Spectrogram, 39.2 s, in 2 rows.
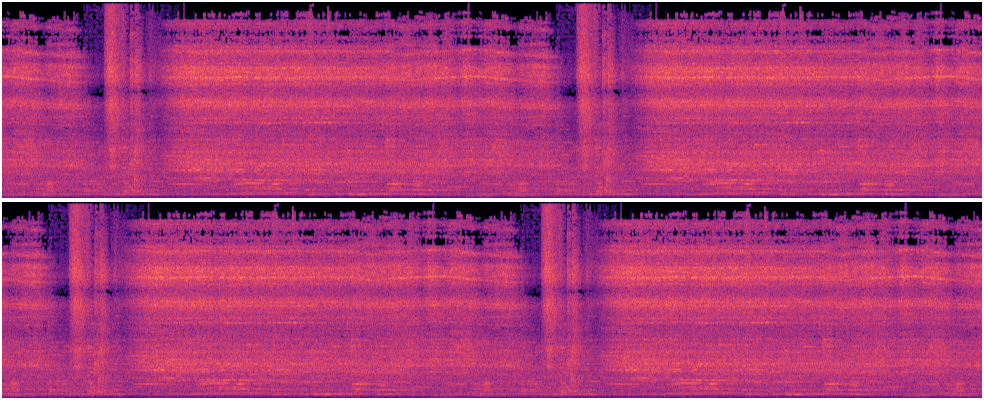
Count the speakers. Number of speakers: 0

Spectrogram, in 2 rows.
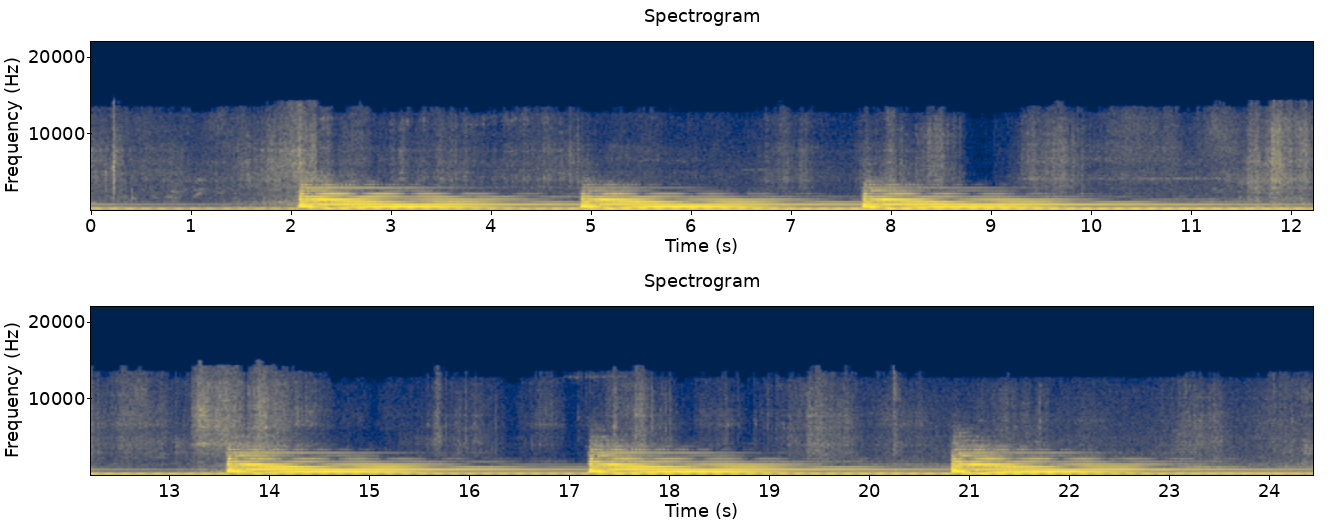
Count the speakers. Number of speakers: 0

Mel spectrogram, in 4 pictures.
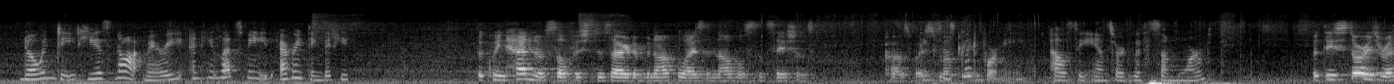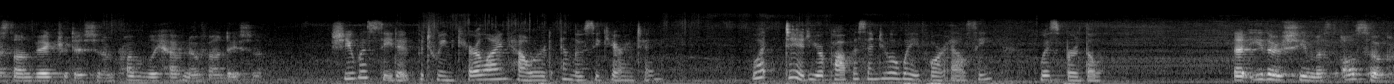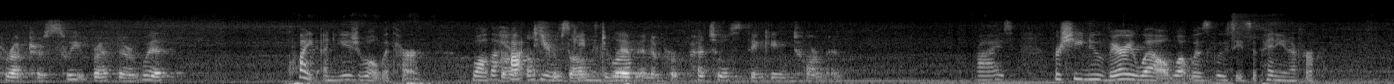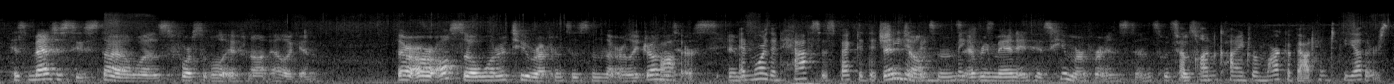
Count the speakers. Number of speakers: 2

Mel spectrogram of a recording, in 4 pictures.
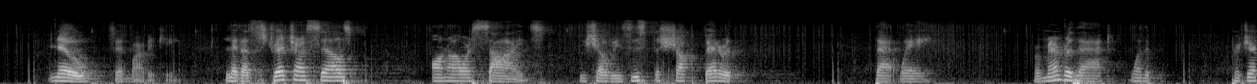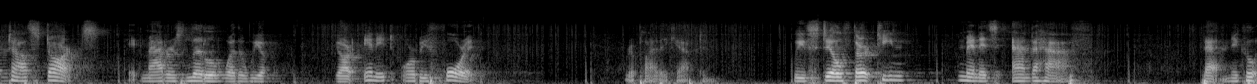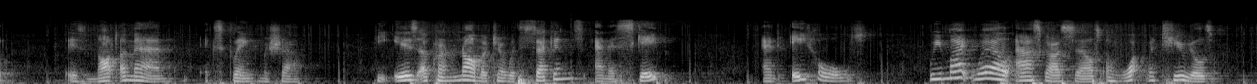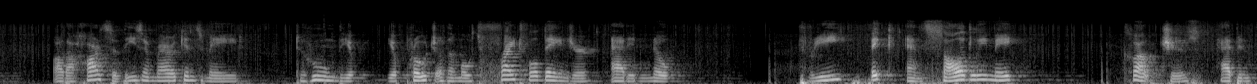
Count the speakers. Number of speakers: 1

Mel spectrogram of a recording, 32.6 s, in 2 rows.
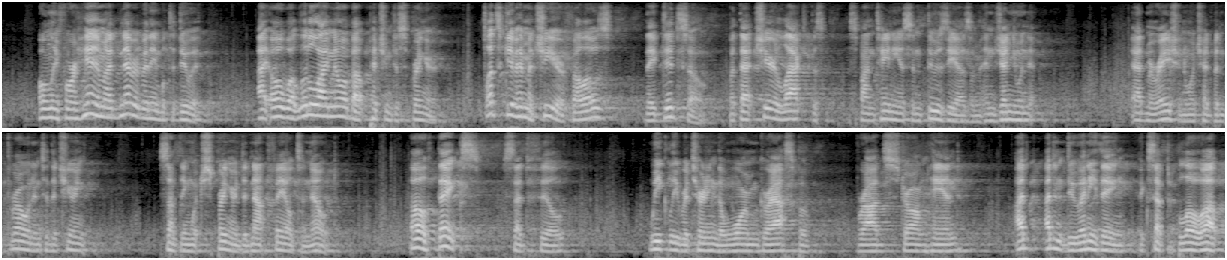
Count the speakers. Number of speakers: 1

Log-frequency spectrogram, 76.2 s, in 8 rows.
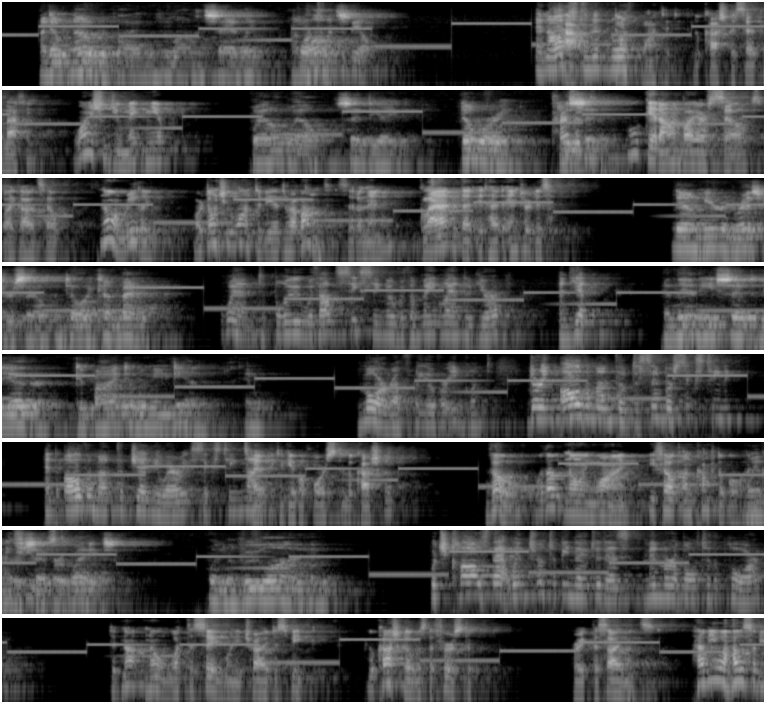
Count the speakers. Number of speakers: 3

